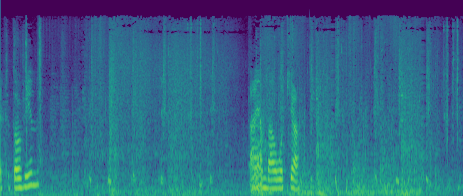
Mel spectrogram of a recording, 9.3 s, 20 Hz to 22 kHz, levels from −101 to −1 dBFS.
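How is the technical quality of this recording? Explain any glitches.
The recording has five brief dropouts caused by lost LE Audio frames. The lossy compression leaves only light damage.

Lost LE Audio frames occur at 1.60–1.72 s (90 ms missing, scattered across 120 ms), at 3.38 s (15 ms), at 5.01–5.23 s (112.5 ms across 210 ms, the longest gap around 50 ms), at 6.61–6.74 s (97.5 ms across 120 ms, longest around 70 ms) and at 8.41–8.51 s (97.5 ms). The LC3 decoder fills each gap by repeating the last spectrum with randomised phase, so tonal content smears into a brief noisy blur. The longer runs sag toward silence.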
